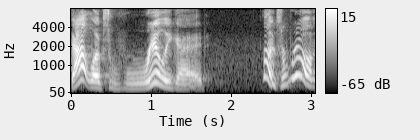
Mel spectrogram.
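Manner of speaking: Southern accent creeping through, slipping out, sing-song. Admiring a ring on a finger: Southern accent slipping out. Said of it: "my Southern accent was coming out there".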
